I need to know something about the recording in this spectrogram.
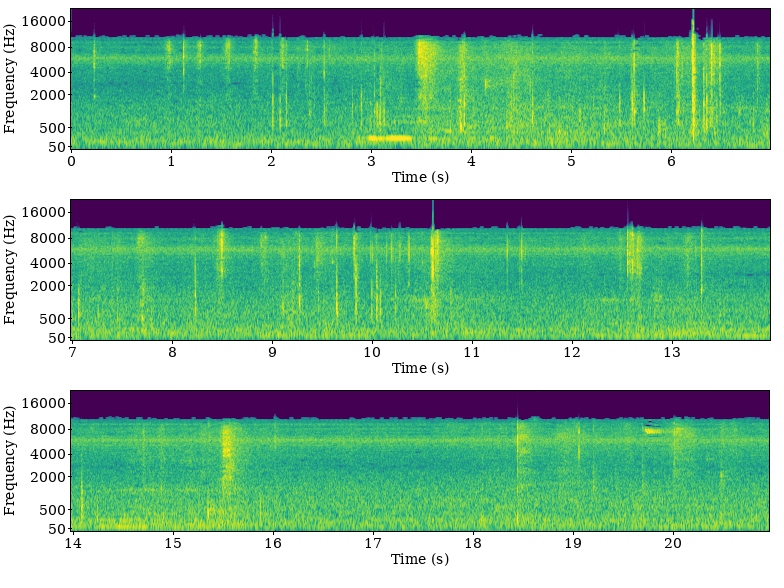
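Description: Hair-cutting scissors snipping through hair now and then, a scattering of short sharp clicks spread out several seconds apart over steady room noise.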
